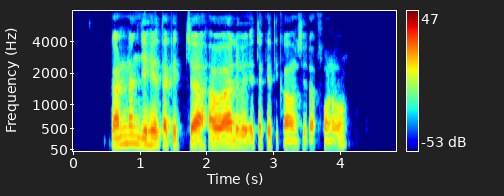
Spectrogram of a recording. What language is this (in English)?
Divehi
